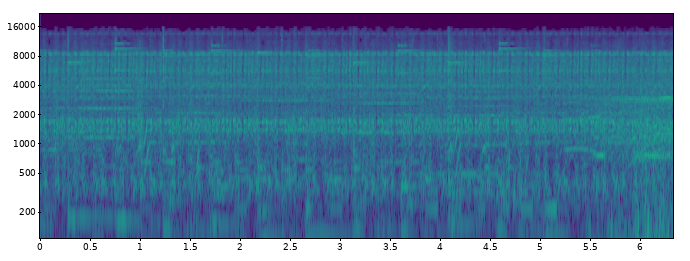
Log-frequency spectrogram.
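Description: Upbeat video game music plays with a bouncing bass line.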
